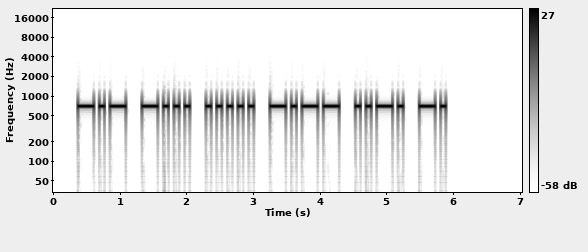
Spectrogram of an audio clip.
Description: Morse code, heard as a keyed tone, about 15 wpm, 700 Hz. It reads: KB5YFN
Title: USA Call Signs - 6 Characters - 15wpm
